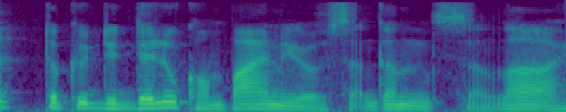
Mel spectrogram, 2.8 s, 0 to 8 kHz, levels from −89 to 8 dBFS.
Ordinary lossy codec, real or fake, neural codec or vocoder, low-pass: AAC, 32 kbps; fake; codec, 16 kHz, 2 kbps, FunCodec, trained on LibriTTS, 25 frames a second; 7.2 kHz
